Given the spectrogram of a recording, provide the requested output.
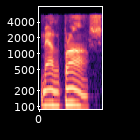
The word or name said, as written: Malebranche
